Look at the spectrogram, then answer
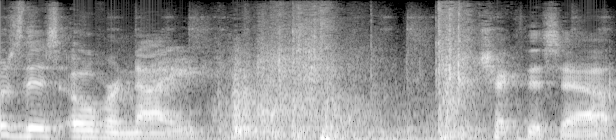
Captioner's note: opening freezer drawer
